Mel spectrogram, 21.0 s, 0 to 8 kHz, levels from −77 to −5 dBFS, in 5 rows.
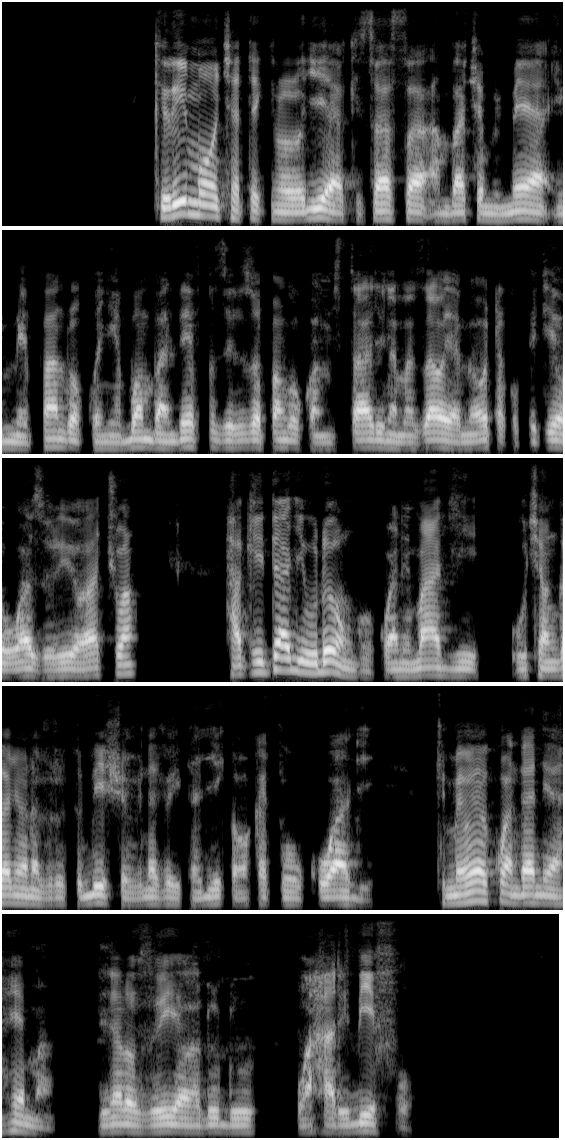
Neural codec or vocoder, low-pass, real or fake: codec, 44.1 kHz, 7.8 kbps, Pupu-Codec; 7.2 kHz; fake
